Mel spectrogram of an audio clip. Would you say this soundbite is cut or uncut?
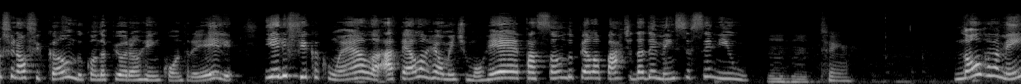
uncut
